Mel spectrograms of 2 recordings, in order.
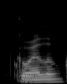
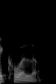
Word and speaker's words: Coelho: How do you pronounce his last name? Paulo Coelho. – Coelho? Let's say Coelho.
